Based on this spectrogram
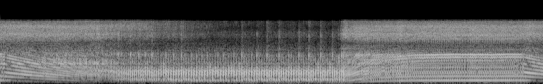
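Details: Echo CS-303T chainsaw, previously bogging on throttle, after turning the H carburetor screw about half a turn counterclockwise: strong, clean rev dropping smoothly to a steady, even idle without bogging; runs and idles properly.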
